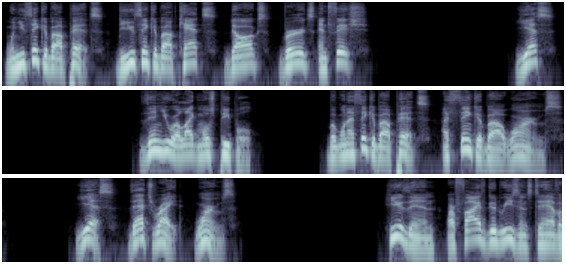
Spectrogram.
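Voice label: American; pet worm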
